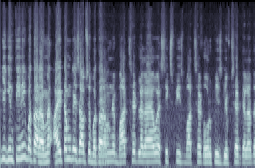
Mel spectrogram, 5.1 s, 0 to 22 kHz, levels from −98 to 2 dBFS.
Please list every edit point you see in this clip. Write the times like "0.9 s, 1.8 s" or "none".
2.1 s, 4.0 s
